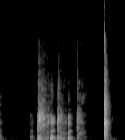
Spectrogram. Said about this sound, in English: I should have pressed the cough button.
